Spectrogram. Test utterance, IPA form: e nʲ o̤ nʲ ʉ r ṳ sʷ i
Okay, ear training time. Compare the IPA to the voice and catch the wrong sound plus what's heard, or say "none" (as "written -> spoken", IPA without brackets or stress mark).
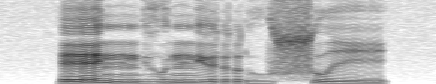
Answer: none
